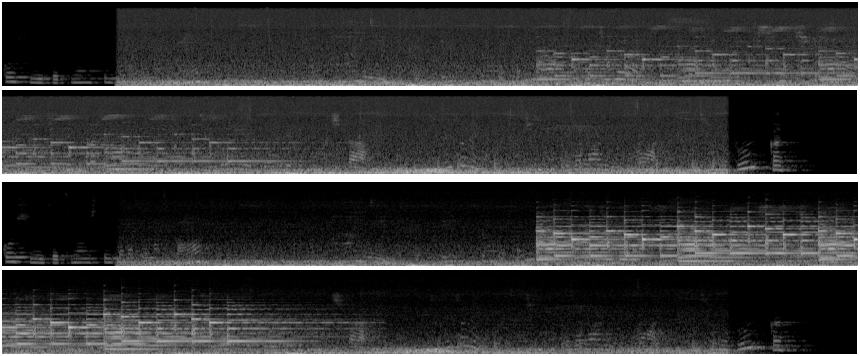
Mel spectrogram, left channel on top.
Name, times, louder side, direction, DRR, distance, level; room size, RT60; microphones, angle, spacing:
voice 1, 0.0-2.0 12.6-13.1, right 2 dB, 45° right, 8 dB, 0.9 m, -48 dB
sound 1, 1.1-15.8, left 3 dB, 50° left, 0.4 m, -31 dB
voice 2, 2.9-12.2 12.8-16.4, left 3 dB, 80° left, 9 dB, 1.0 m, -44 dB
Piano, 5.3-12.2, right 10 dB, 60° right, 0.3 m, -28 dB
10.0 x 9.0 x 5.0 m, 0.80 s
head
